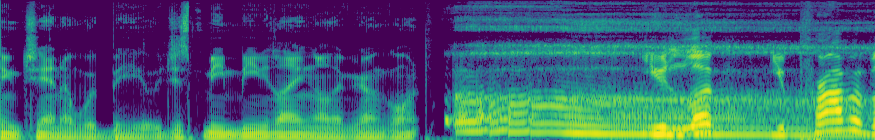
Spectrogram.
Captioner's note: moans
